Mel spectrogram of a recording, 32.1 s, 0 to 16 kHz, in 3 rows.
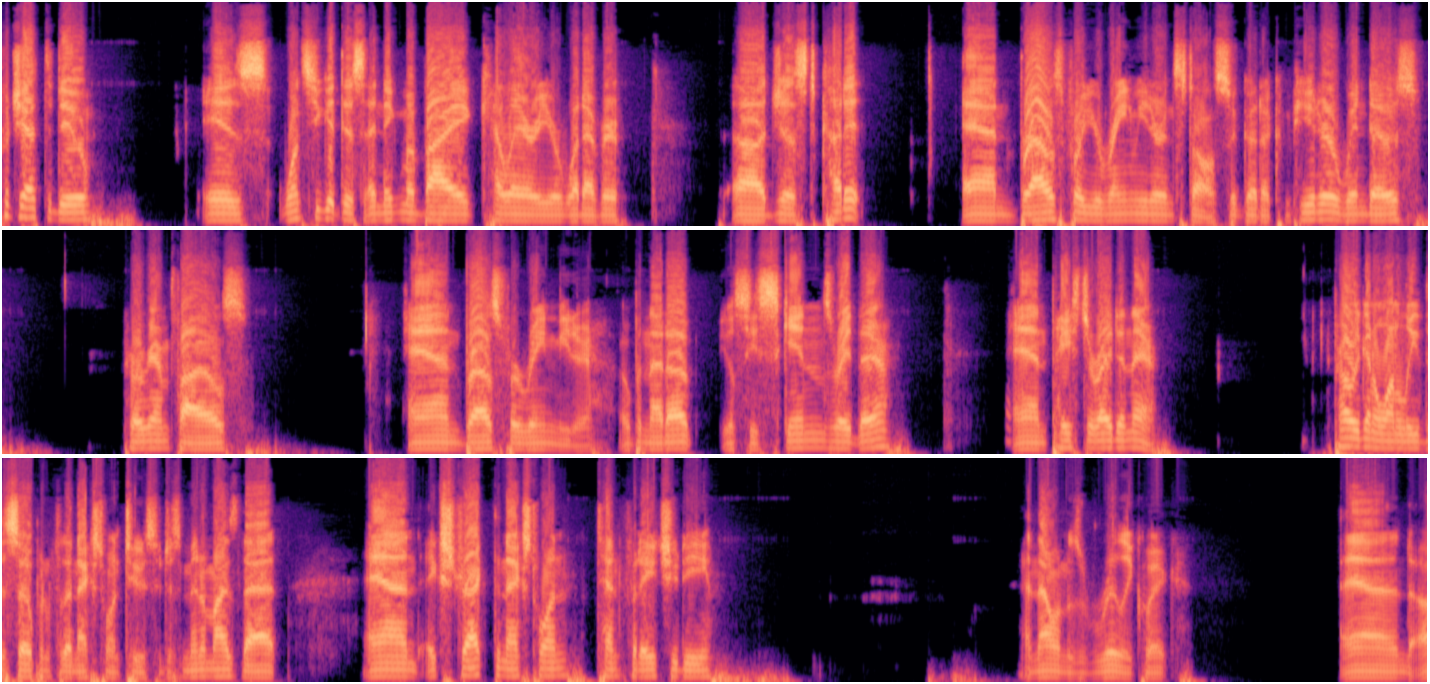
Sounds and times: Speech: 0:00.0 - 0:04.8, 0:05.4 - 0:10.9, 0:11.6 - 0:12.8, 0:13.4 - 0:17.6, 0:18.2 - 0:19.5, 0:20.5 - 0:23.5, 0:24.1 - 0:27.0, 0:28.4 - 0:30.4, 0:31.4 - 0:32.0.

